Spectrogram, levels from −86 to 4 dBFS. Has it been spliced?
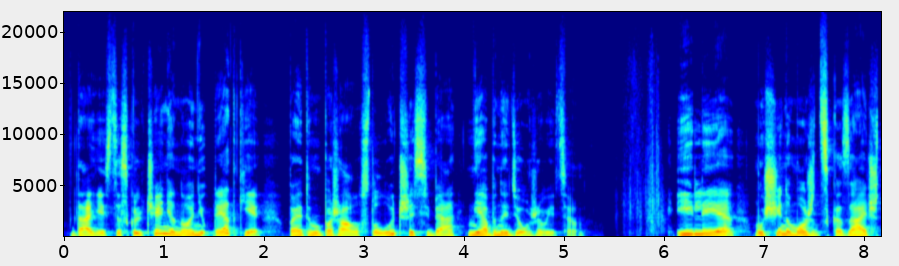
yes; 2 cuts; at 1.5 s, 6.0 s

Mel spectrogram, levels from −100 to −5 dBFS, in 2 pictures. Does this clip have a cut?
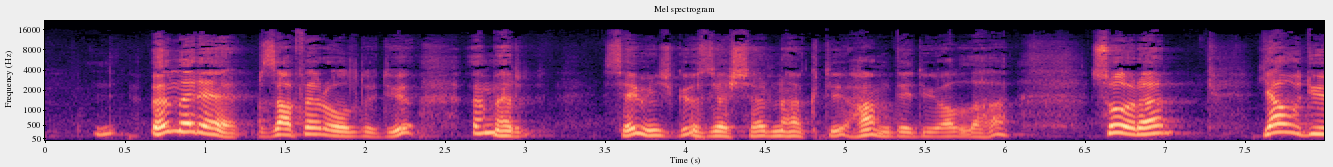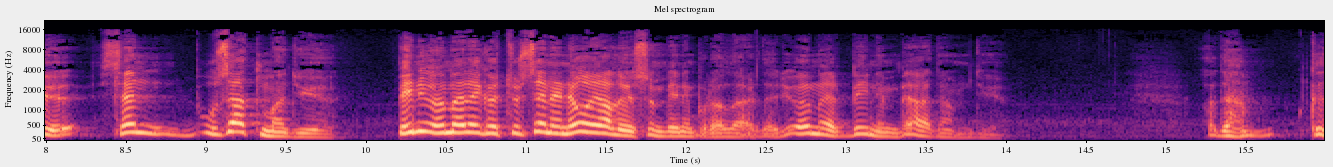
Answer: yes; 1 cut; at 1.3 s

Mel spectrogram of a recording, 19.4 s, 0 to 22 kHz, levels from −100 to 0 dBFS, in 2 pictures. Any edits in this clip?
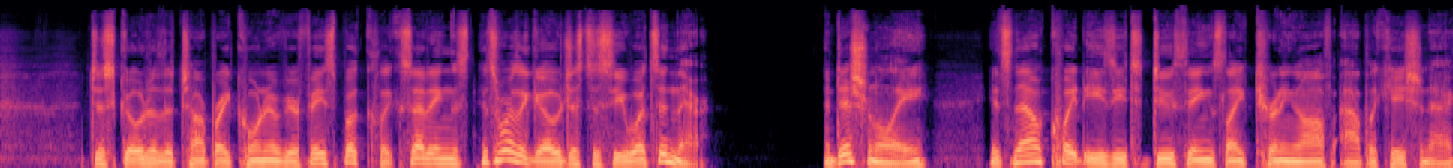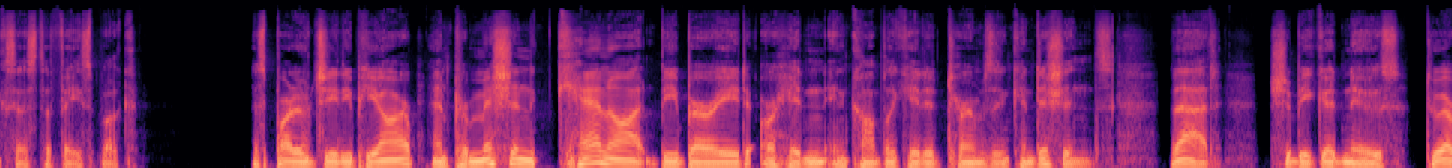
yes; 3 cuts; at 3.2 s, 11.3 s, 12.5 s

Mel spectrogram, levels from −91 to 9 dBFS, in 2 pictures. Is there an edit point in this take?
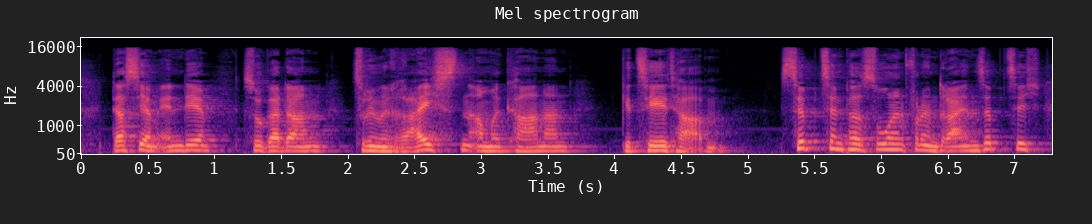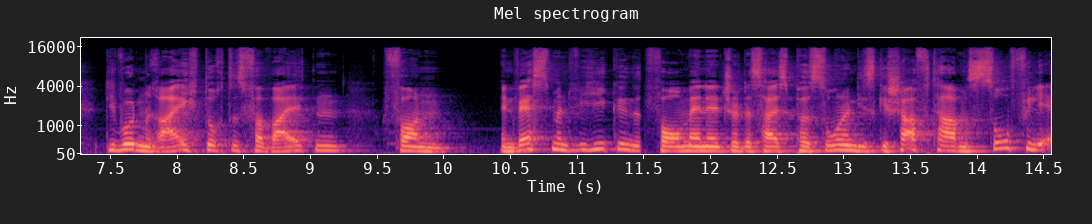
yes; 1 cut; at 11.5 s

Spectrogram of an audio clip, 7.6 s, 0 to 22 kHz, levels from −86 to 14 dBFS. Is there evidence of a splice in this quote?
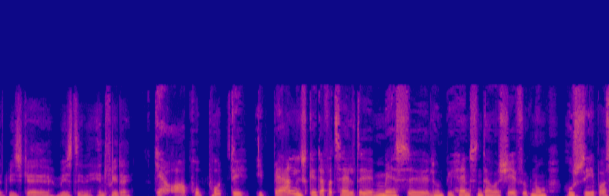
no; 0 cuts

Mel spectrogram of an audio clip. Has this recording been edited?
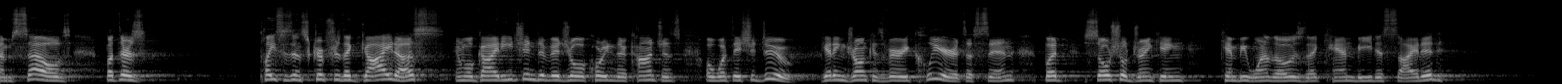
yes; 1 cut; at 8.2 s

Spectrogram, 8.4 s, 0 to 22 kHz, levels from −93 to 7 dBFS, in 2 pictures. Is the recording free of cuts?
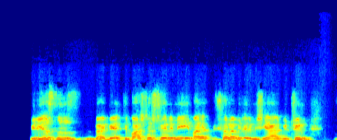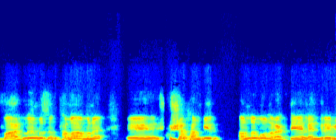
no; 2 cuts; at 3.2 s, 6.2 s

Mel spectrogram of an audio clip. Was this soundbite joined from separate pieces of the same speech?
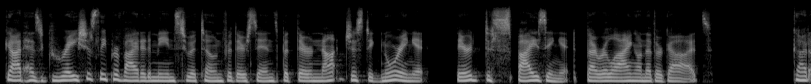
no; 0 cuts

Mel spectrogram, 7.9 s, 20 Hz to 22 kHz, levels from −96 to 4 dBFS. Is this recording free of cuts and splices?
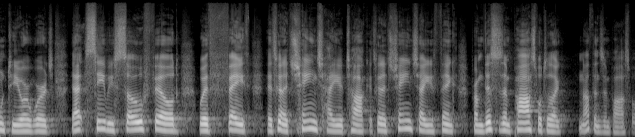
yes; 0 cuts

